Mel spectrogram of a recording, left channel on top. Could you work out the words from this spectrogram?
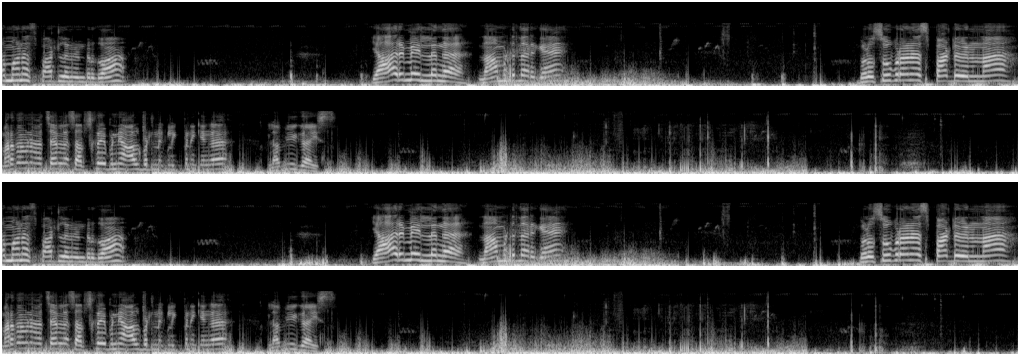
ஸ்பாட்டில் நின்றுருக்கோம். யாருமே இல்லைங்க, நான் மட்டும்தான் இருக்கேன். இவ்வளோ சூப்பரான ஸ்பாட்டு வேணும்னா மறக்காம நம்ம சேனலை சப்ஸ்கிரைப் பண்ணி ஆல் பட்டனை கிளிக் பண்ணிக்கோங்க. Love you guys.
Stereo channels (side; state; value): both; normal; correlation 0.85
